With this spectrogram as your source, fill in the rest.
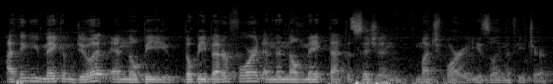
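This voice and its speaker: A man's voice: medium pitch, steady tone, fast talker. A man from the United States speaking on a conference panel, thoughtful and conversational, speeding up when he makes a point. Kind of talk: panel discussion. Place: conference stage. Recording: roomy hall with faint noise.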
